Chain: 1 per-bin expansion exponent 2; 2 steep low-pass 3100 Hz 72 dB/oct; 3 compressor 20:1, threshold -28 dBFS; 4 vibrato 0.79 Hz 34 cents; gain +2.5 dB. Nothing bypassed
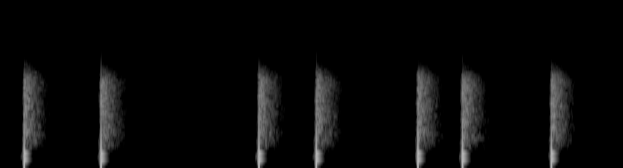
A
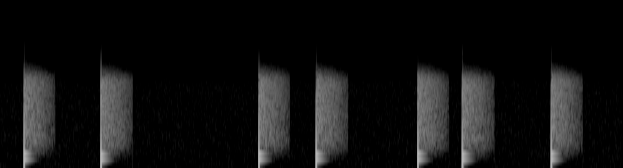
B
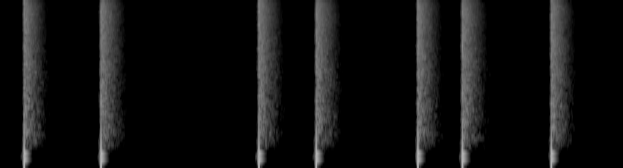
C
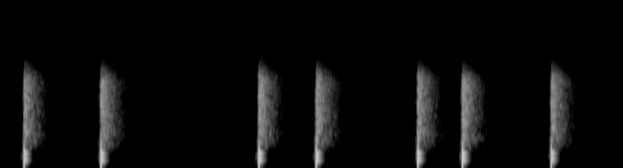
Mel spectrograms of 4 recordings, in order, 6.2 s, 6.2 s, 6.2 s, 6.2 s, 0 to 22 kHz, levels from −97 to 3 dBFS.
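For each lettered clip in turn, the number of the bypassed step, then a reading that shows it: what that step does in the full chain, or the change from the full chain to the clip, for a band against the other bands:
1, 4 kHz band +3.0 dB; 2, 4 kHz band +8.5 dB; 3, mean gain reduction 5.5 dB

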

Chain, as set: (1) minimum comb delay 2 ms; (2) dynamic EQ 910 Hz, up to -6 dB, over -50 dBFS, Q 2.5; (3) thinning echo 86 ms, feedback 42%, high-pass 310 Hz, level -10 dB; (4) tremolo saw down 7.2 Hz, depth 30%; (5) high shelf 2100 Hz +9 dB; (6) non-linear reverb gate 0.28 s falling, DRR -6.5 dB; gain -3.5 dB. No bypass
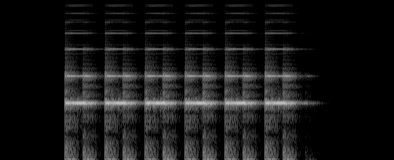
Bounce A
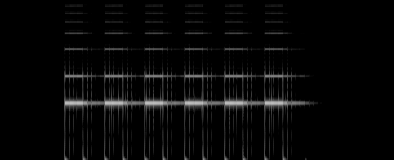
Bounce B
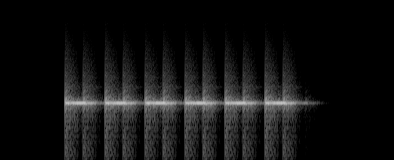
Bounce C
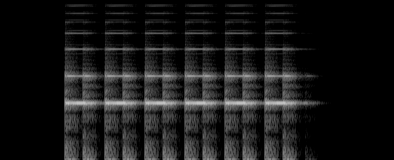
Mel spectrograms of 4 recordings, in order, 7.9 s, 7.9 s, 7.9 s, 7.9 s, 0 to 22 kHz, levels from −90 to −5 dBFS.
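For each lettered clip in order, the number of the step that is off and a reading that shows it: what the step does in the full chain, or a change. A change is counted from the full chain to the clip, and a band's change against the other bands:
6, momentary loudness spread change +5 LU; 1, momentary loudness spread change +1 LU; 4, loudness change +1.5 LU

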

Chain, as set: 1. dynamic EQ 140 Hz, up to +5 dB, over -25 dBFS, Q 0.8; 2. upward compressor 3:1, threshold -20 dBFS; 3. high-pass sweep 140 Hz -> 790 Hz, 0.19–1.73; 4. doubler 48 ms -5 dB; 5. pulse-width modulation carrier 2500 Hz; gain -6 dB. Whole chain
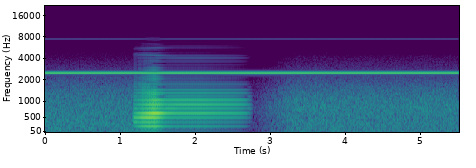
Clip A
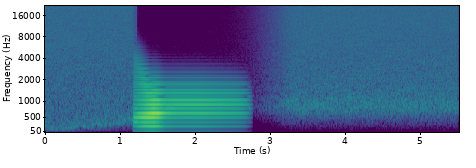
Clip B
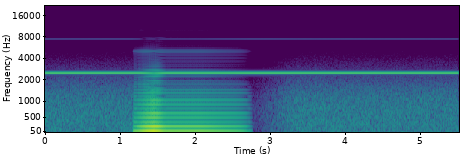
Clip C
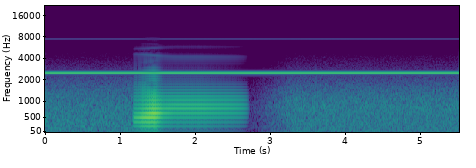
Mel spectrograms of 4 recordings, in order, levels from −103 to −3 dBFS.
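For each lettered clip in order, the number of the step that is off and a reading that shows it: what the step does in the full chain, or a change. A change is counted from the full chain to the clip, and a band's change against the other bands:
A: 5, 2 kHz band -13.5 dB; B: 3, 250 Hz band +19.0 dB; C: 4, 1 kHz band +2.0 dB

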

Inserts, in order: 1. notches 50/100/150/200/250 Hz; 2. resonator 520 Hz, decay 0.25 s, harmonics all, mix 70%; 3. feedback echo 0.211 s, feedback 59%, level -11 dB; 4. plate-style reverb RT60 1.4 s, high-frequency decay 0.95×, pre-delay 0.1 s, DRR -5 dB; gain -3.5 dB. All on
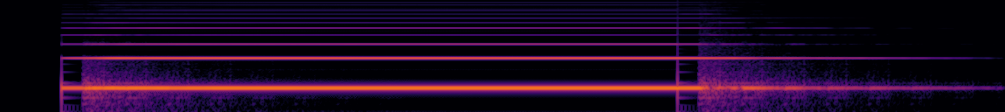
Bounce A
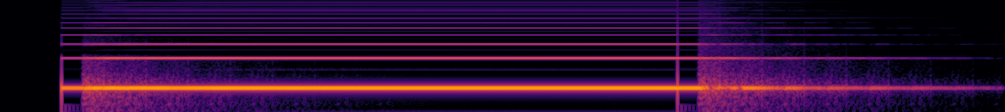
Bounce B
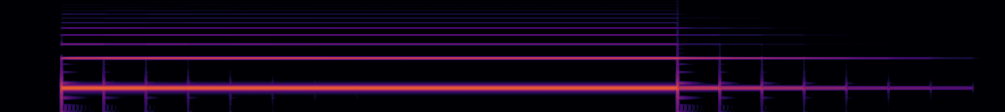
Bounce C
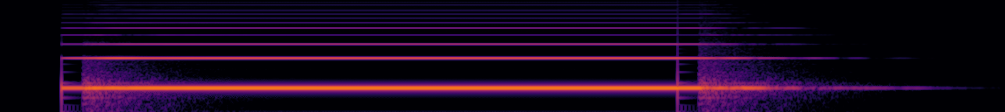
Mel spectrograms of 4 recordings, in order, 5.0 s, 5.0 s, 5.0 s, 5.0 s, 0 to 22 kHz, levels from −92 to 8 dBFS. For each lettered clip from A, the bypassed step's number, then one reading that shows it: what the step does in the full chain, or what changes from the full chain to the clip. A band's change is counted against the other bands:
2, loudness change +8.5 LU; 4, momentary loudness spread change -3 LU; 3, momentary loudness spread change -2 LU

